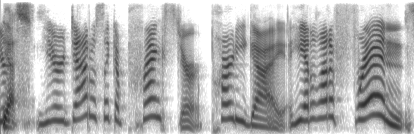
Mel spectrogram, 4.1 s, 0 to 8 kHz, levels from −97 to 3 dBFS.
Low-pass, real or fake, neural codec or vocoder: 7.2 kHz; real; none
